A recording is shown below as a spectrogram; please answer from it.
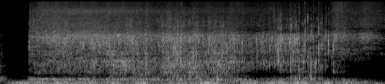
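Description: Continuous splashing pour of mutton cooking water into a pot, steady and close for several seconds, with a brief pause near the start.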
